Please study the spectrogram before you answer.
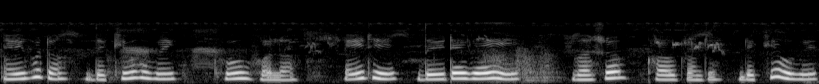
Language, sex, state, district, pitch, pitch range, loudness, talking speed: Odia, female, Odisha, Malkangiri, 255 Hz, 220-270 Hz, -15 LUFS, 90 wpm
